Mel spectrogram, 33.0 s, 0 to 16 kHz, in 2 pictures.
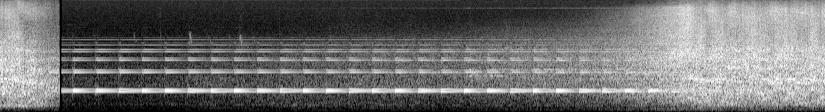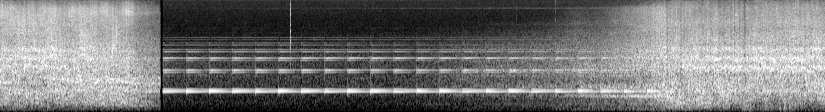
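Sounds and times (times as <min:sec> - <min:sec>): passing train rushing: 0:00.0 - 0:01.2, 0:05.6 - 0:19.8, 0:25.3 - 0:33.0
level-crossing warning bell: 0:01.0 - 0:33.0.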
